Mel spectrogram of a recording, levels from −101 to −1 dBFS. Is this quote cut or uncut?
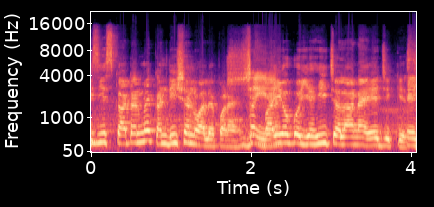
uncut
